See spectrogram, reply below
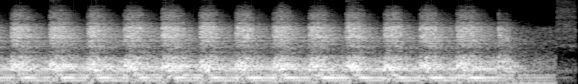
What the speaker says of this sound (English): we're just down picking the top E string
